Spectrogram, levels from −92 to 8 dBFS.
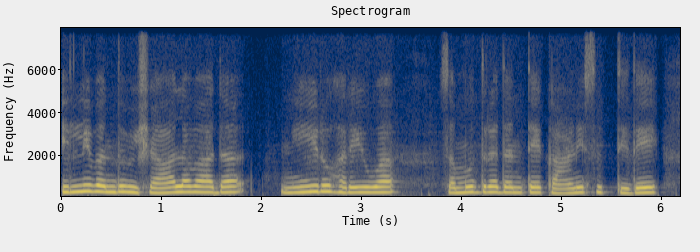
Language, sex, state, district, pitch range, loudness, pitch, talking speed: Kannada, female, Karnataka, Bidar, 240-265 Hz, -13 LUFS, 255 Hz, 70 wpm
